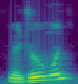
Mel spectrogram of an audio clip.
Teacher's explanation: so we are stretching the second u sound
